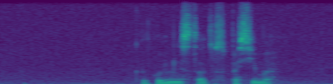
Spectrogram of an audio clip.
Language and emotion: Russian, neutral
